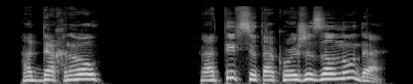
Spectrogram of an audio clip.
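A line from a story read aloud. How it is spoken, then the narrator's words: Snorting. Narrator (Russian): хмыкнул Фенрир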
